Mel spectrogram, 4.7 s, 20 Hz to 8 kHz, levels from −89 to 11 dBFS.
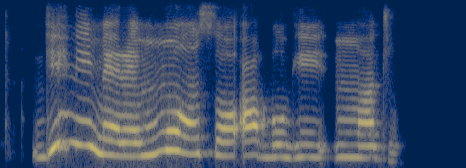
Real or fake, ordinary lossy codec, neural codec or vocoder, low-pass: fake; Opus, 16 kbps; autoencoder, 48 kHz, 32 numbers a frame, DAC-VAE, trained on Japanese speech; 7.2 kHz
